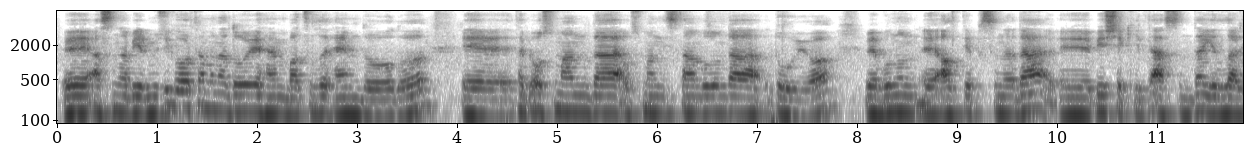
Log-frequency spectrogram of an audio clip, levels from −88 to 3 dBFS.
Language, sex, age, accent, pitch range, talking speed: Turkish, male, 40-59, native, 125-145 Hz, 130 wpm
